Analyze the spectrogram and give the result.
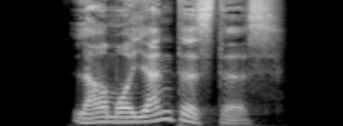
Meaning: strong/mixed nominative/accusative neuter singular superlative degree of larmoyant
- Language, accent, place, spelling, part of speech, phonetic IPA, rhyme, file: German, Germany, Berlin, larmoyantestes, adjective, [laʁmo̯aˈjantəstəs], -antəstəs, De-larmoyantestes.ogg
